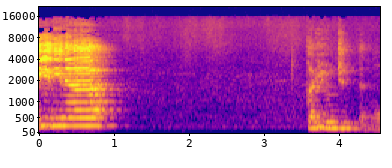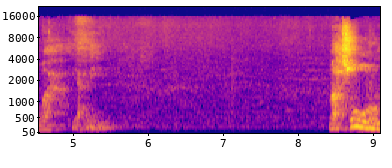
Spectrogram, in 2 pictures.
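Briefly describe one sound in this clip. A middle-aged man preaches through a microphone, speaking in drawn-out phrases with long pauses.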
